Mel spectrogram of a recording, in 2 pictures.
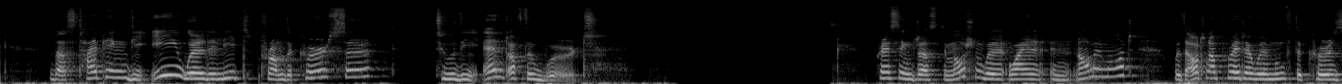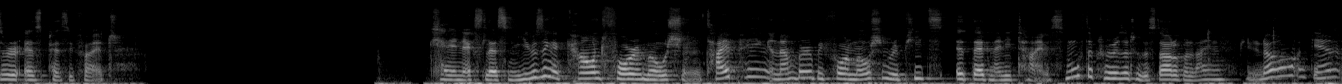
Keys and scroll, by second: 14.3-16.5 typing, 26.2-26.8 typing.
